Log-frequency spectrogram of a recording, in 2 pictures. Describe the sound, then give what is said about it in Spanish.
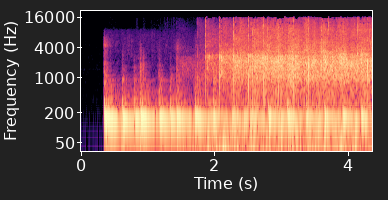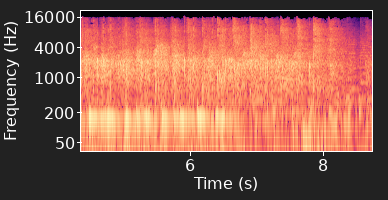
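Audience applause breaks out at a radio workshop event after a short low steady tone, then settles into a loud, dense wash of clapping that holds steady and tapers slightly at the end. “un fuerte aplauso que ya han recibido para Radio Cacharro”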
